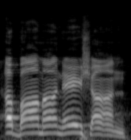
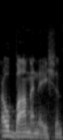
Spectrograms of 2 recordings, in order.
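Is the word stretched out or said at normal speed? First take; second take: stretched; normal. First: The word is drawn out slowly. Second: The word is said at normal speed.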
